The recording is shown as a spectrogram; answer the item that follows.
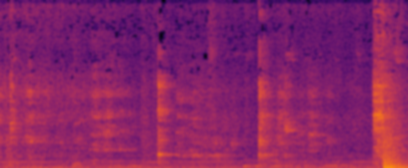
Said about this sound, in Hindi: इसमें डालते हैं हम प्याज, पहले इसको लाल करते हैं।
